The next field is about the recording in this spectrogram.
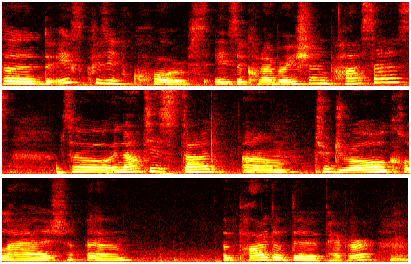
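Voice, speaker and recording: In a room with audible echo, a woman speaks at a fairly high pitch. Her pace is very slow and her intonation lively. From France, Alsace near German border. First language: French. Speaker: painter and collage artist. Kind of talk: interview.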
